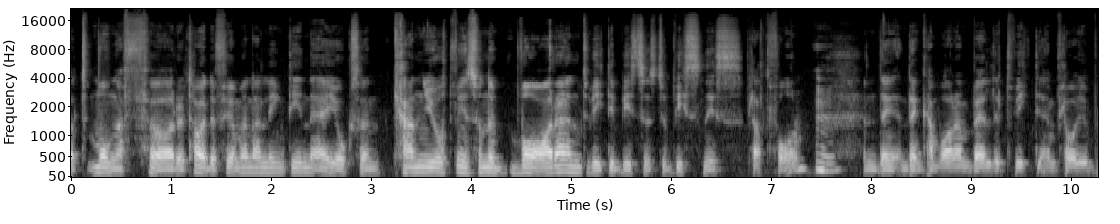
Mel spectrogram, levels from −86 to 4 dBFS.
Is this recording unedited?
no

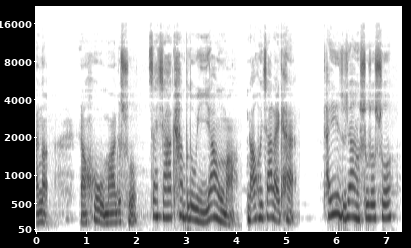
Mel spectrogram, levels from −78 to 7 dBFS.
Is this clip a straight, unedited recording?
no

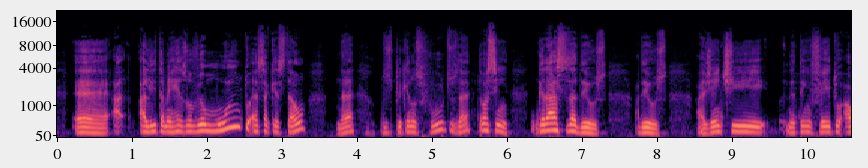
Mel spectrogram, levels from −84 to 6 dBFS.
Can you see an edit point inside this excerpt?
yes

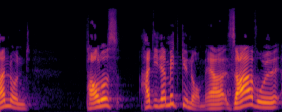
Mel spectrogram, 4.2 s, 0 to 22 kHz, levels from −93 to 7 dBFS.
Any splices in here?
no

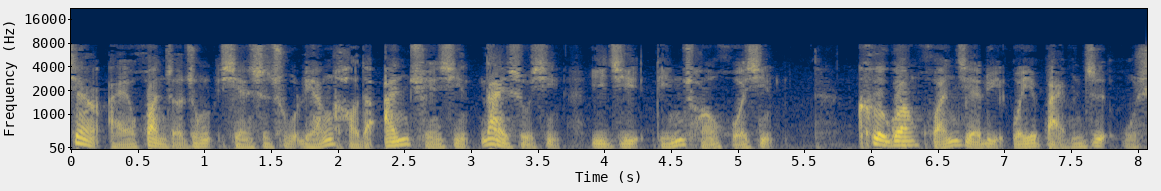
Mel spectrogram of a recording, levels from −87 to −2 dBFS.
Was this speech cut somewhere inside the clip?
no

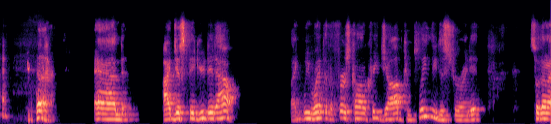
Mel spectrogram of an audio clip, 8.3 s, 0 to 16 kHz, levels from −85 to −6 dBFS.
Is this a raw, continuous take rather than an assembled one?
yes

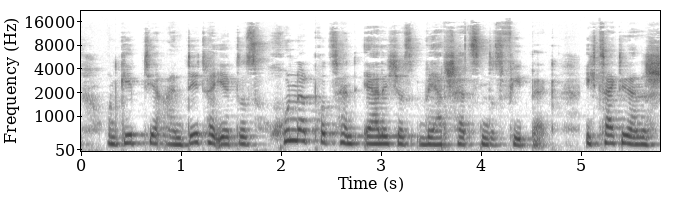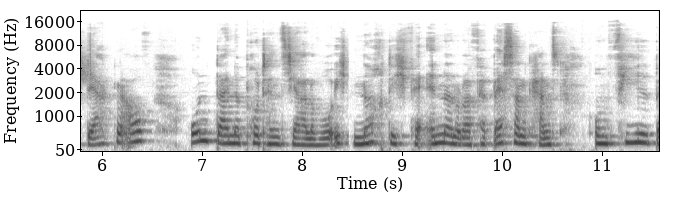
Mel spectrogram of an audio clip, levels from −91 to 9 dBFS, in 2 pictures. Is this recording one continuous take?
no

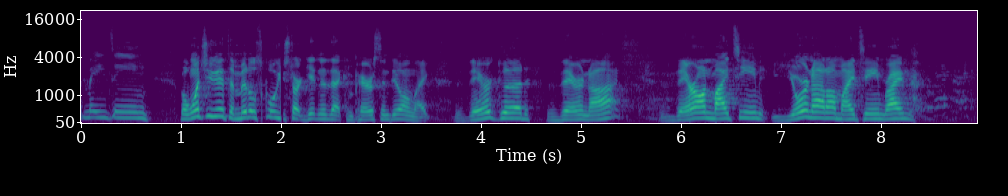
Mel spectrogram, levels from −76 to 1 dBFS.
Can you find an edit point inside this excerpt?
no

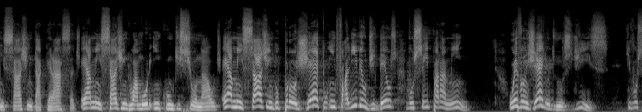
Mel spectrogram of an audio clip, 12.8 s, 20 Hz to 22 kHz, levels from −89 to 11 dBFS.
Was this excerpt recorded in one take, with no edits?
no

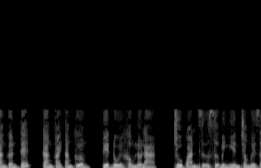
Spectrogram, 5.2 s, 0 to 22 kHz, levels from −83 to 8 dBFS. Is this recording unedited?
no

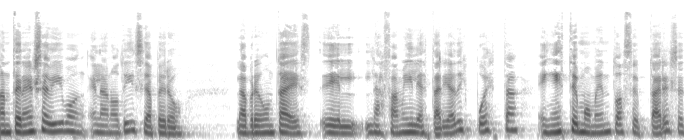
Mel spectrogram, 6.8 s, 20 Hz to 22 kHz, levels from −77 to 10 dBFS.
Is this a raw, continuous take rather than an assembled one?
yes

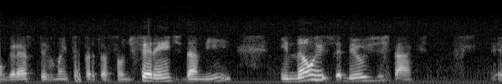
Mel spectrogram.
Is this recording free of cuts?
yes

